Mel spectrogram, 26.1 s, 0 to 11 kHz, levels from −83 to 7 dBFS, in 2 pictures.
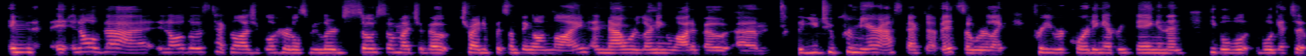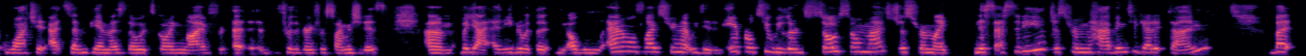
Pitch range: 195-240 Hz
